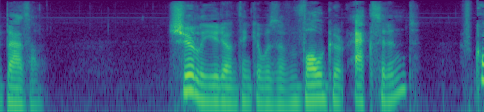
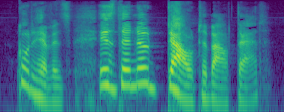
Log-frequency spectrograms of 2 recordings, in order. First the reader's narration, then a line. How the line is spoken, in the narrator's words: cried Hallward, with an expression of horror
